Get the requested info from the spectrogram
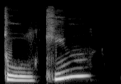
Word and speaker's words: Толкин: Но сам он указывал, что всегда произносит окончание как «кин». Так что вариант «Толкин» более точно отражает произношение фамилии. Некоторые члены семьи писателя даже ставили ударение на последний слог «Толкин».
